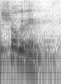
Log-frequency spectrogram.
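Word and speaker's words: Sjögren: llama esa enfermedad autoinmune empieza con síndrome de shogren shogren apunten Cómo se escribe shogren s o J J s j o g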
